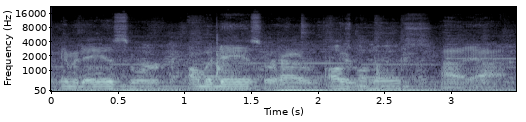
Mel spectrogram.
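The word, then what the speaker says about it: Asmodeus: Osmodeus. Amadeus, just like the song. That's how I pronounce it.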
